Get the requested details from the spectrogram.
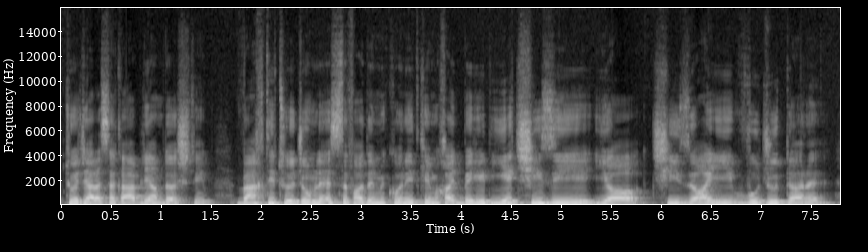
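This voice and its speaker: A man teaching an English lesson, explaining grammar patiently and repeating words slowly for practice. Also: medium pitch, darkish tone.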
